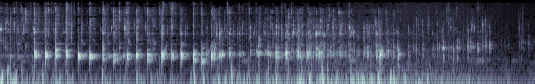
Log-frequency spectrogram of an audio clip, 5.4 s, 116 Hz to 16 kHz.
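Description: Abita Hop 99 beer pours from a can into a glass, a close, steady gurgling glug of liquid with a rhythmic splashing pulse that gradually smooths and tapers off near the end.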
